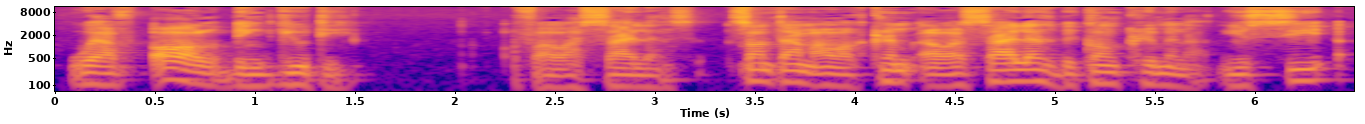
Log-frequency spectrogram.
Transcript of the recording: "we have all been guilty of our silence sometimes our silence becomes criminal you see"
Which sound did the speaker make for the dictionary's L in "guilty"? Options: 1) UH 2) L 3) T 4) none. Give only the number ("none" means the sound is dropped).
4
